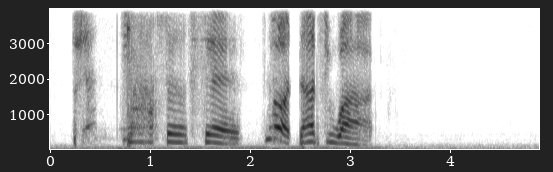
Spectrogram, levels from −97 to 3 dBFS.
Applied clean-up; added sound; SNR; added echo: neural diffusion model UNIVERSE++.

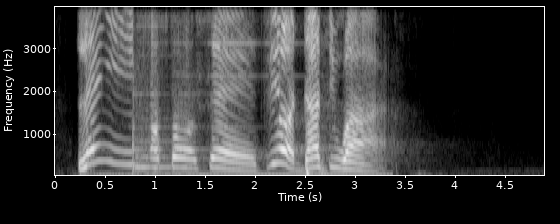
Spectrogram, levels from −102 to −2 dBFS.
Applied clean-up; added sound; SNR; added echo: neural separator model SepFormer DNS4.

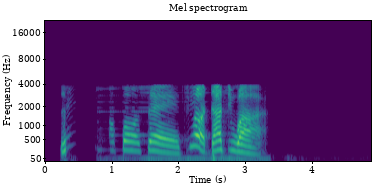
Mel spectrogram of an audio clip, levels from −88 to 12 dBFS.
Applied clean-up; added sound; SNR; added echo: neural mask model DeepFilterNet 3.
